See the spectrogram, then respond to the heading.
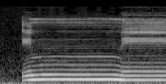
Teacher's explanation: نون مشدد کا یہاں پر غنہ ہوگا اور اس کو لمبا بھی ہم کریں گے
